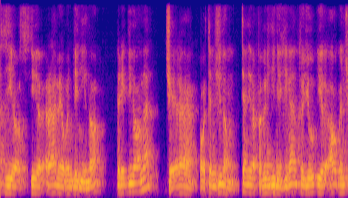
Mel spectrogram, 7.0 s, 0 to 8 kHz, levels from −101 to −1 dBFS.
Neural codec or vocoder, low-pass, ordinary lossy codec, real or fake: codec, 16 kHz, 4 kbps, FreqCodec, smaller model; 7.2 kHz; AAC, 48 kbps; fake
